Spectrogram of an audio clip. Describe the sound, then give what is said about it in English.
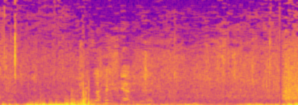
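Wind roars over the microphone on a local group bicycle training ride, the Donut Run, making a steady, heavy rumble with people talking underneath. “We're with Bike Sport Radio right now. listening to live sounds of a local training ride, the Donut Run.”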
